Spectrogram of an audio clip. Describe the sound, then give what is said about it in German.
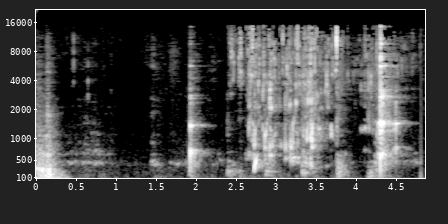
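Water is poured into a glass, a short gurgling splash with a few light clinks of glass, starting after a brief pause and lasting a couple of seconds. “Ich brauche nur mal ein Glas Wasser.”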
